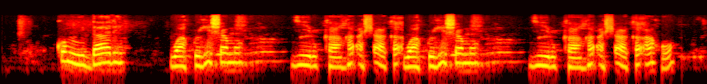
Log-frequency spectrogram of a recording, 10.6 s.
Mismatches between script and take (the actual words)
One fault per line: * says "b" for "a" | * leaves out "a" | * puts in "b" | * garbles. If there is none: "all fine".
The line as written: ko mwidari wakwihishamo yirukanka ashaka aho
* puts in "wakwihishamo yirukanka ashaka"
